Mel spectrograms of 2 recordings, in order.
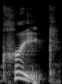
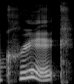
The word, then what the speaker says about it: creek: pronunciation of crick and creek. Now, crick is the correct pronunciation if you're in the north or the northwest or the north midland of Appalachia, but not just Appalachia, New England.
